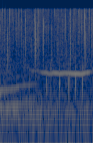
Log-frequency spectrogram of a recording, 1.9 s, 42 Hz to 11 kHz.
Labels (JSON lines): {"label": "biophony", "recorder": "SoundTrap 300"}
